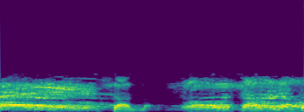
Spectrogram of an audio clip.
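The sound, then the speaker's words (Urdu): Massed voices chant the religious slogan Faizan-e-Ala Hazrat at an Urdu-speaking team game event, a loud chorus broken by a short dip and near-silent pause before the chant swells again. “نصیب آپ کا نعرہ لگائیں فیضان اعلی حضرت”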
